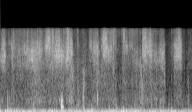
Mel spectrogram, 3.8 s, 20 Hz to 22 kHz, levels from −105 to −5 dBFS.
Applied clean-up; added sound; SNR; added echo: neural diffusion model UNIVERSE++.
